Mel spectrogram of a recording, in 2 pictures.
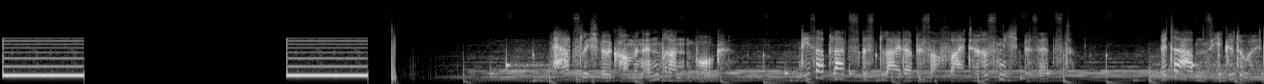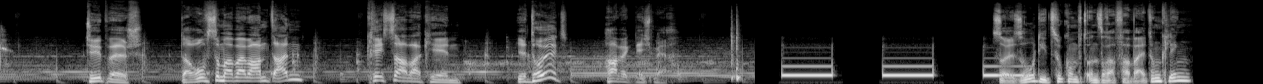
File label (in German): Funkspot Warteschleife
